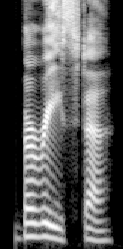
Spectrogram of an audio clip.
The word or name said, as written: barista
